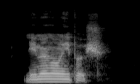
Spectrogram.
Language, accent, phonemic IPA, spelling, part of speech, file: French, France, /le mɛ̃ dɑ̃ le pɔʃ/, les mains dans les poches, adverb, LL-Q150 (fra)-les mains dans les poches.wav
- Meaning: casually, nonchalantly, in an offhand manner, with a devil-may-care attitude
